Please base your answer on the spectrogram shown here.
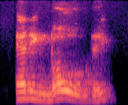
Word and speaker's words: Erín Moure: this name and then plus in Galian my name is Eddie Moldi And then in English it's Eron Mor.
